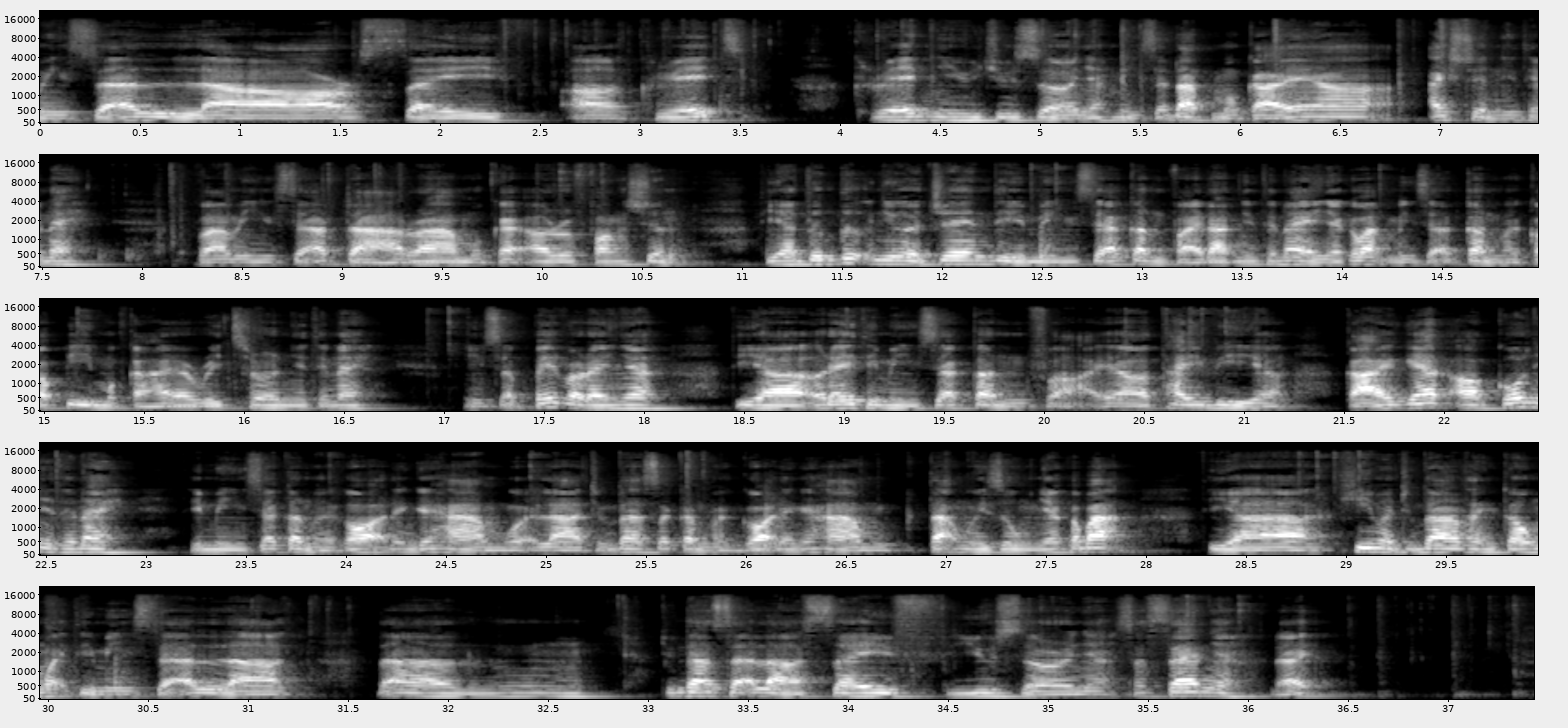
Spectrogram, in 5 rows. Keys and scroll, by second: 16.3 ctrl+c, 17.7 ctrl+v.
